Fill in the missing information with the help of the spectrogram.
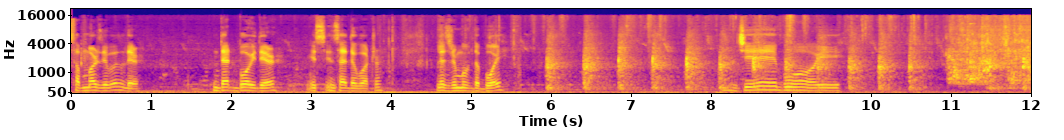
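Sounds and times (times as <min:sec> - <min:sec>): water splashing into a tank: 0:10.9 - 0:12.0.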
